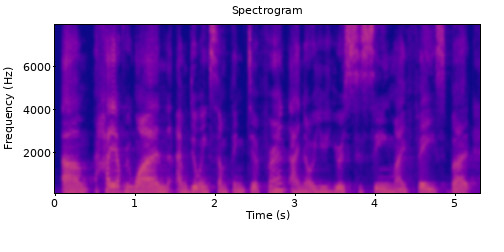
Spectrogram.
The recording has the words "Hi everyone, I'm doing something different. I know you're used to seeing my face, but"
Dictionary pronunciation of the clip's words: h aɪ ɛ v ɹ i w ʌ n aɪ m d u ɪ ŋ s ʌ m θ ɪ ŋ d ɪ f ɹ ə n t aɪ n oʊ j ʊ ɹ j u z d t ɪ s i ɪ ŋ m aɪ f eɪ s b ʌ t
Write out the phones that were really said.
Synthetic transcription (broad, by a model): h aɪ ɛ v ɹ i w ʌ n aɪ m d u ɪ ŋ s ʌ m θ ɪ ŋ d ɪ f ɹ ə n t aɪ n oʊ j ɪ j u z t ɪ s i ɪ ŋ m aɪ f eɪ s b ʌ t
